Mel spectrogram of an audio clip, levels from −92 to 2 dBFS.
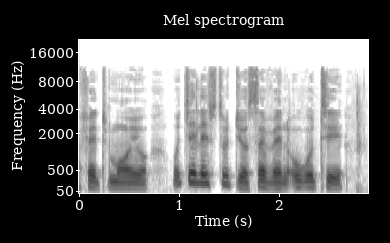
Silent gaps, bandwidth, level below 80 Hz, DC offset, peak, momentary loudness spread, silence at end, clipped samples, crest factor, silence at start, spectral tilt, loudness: none; 11.5 kHz; -72 dBFS; under 0.1%; -14 dBFS; 6 LU; 0.1 s; under 0.1%; 16 dB; 0 s; -5 dB/octave; -31 LUFS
